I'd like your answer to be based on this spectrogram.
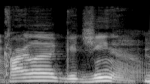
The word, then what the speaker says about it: Gugino: Carla Gugino.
